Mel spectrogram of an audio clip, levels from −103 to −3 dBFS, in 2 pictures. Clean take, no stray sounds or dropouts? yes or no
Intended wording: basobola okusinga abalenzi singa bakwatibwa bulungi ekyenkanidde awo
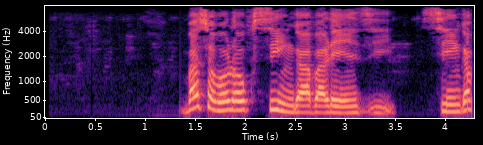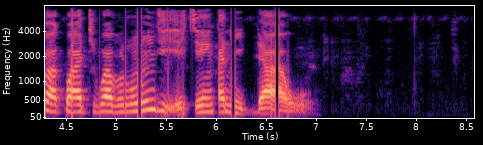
yes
